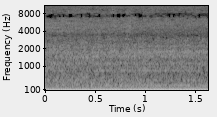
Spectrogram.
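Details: 6.8 L V10 idling after repair of several broken exhaust studs, one crooked oversized hole into a water jacket fixed with threaded rod, possibly 3/8; about 300 miles since repair. Deep, smooth, steady idle, no ticks or exhaust puffing: normal idle.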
